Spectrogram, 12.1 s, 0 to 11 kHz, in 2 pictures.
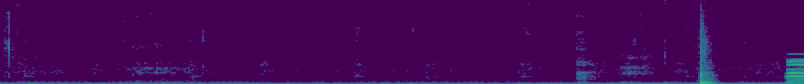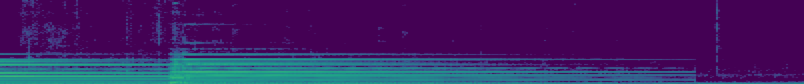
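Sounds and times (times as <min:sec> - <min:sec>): bell-like chime notes: 0:05.9 - 0:11.3.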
